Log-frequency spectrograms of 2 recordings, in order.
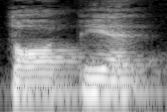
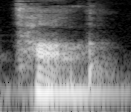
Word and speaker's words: top: Não é top, em inglês é top, top, como se fosse um A com acento, tá?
